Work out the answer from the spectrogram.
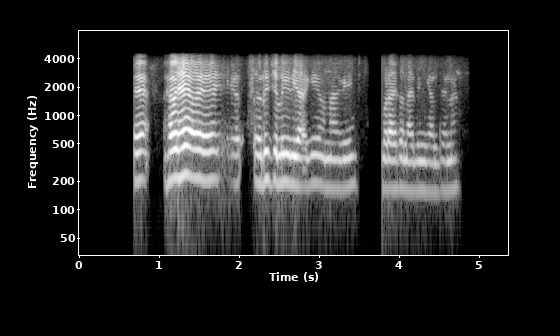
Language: Santali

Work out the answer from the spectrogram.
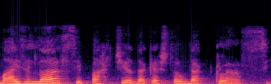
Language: Portuguese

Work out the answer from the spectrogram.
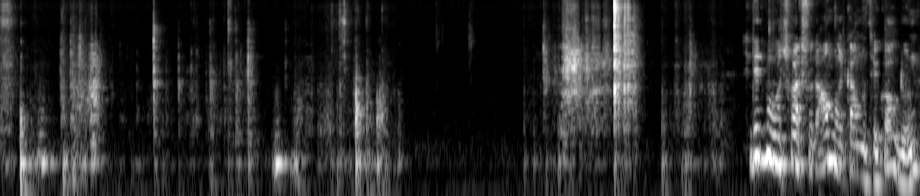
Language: Dutch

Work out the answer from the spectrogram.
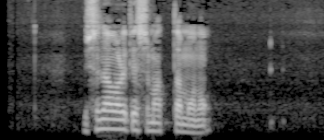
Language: Japanese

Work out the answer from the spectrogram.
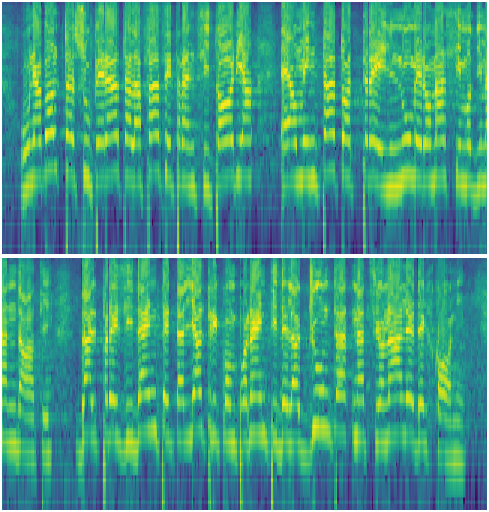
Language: Italian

